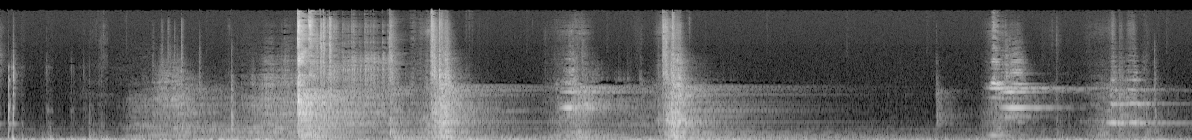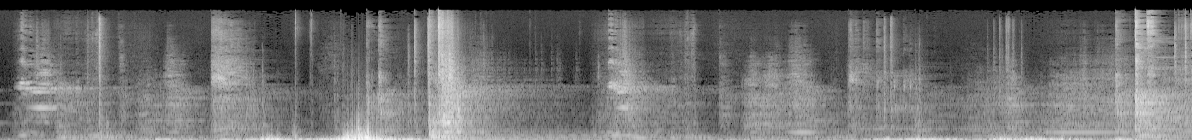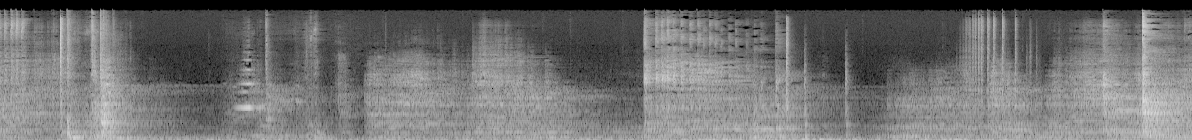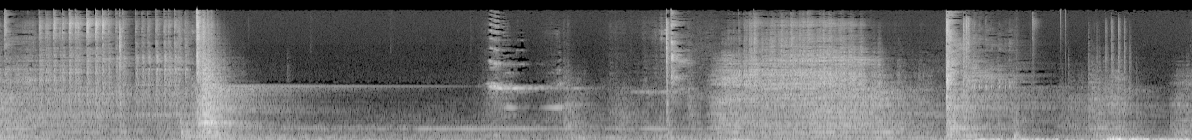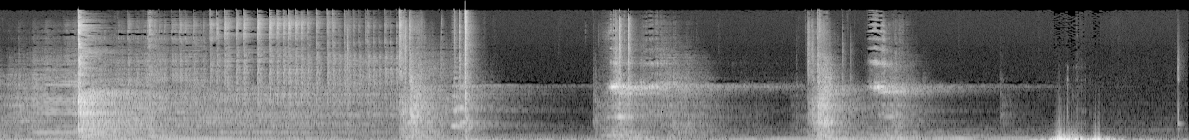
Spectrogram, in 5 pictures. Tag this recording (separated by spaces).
abstract creak creaking creaky creepy door hinges menacing metal old springs squeaky wood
